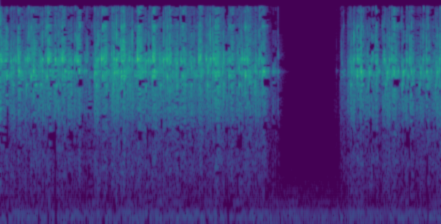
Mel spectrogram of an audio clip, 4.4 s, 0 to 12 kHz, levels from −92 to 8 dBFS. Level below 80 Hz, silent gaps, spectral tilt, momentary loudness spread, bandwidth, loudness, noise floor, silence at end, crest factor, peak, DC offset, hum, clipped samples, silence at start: -78 dBFS; none; 6 dB/octave; 5 LU; 11.5 kHz; -25 LUFS; -75 dBFS; 0 s; 24 dB; -4 dBFS; under 0.1%; none; under 0.1%; 0 s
